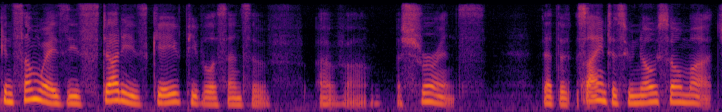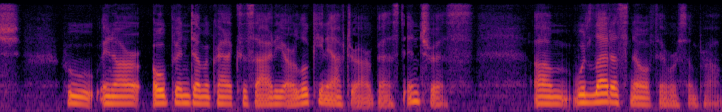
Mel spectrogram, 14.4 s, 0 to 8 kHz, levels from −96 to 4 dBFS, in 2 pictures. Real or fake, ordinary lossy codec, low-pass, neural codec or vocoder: fake; AAC, 48 kbps; 7.2 kHz; vocoder, 44.1 kHz, 128 mel bands every 256 samples, BigVGAN v2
